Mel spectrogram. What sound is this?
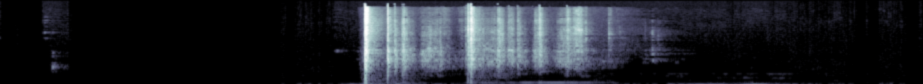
Light Electronics Shaking
A sound of light electronics being briefly shaken. A little plasticy, with loose components, for some sort of small doodad. Recorded on Blue Snowball for The Super Legit Podcast.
